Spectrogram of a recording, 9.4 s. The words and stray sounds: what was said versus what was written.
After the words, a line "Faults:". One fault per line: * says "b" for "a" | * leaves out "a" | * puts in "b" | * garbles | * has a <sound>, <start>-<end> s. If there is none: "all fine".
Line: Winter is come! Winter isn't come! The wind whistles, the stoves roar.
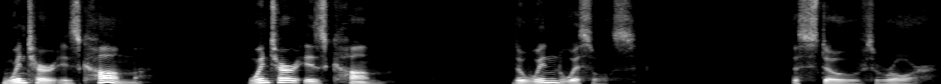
Winter is come! Winter is come! The wind whistles, the stoves roar.
Faults:
* says "is" for "isn't"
